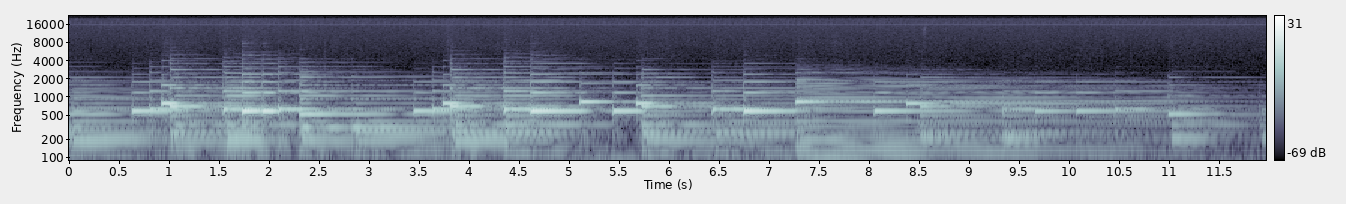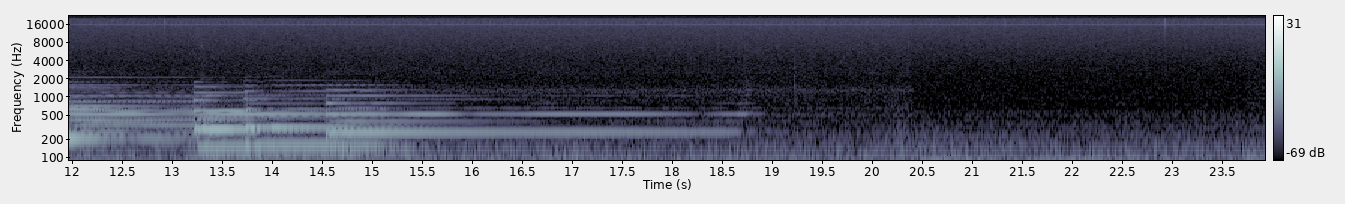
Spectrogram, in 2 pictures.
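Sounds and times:
solo piano mazurka in C minor: 0:00.0 - 0:18.9.

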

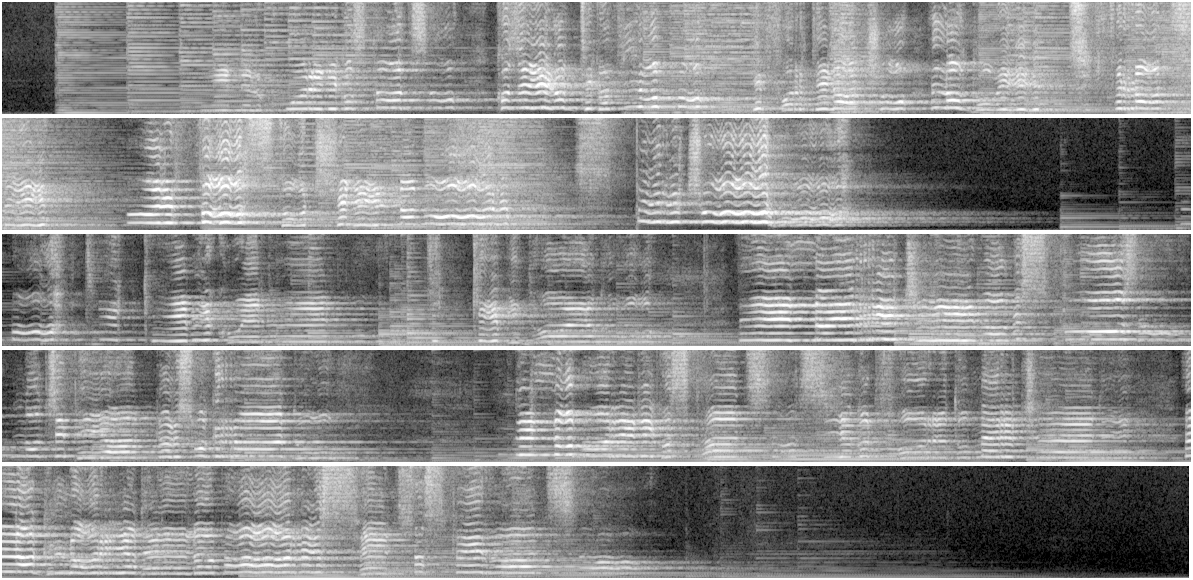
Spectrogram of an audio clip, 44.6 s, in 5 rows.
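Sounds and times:
recitative singing: 0:01.4 - 0:15.8, 0:17.8 - 0:41.1.

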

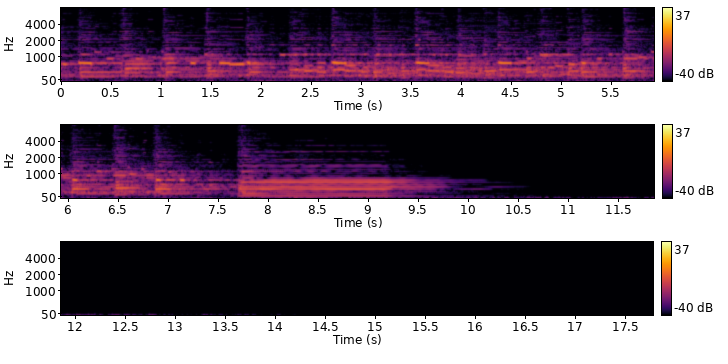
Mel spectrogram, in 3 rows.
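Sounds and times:
recorder and basso continuo playing baroque sonata allegro: 0:00.0 - 0:10.6.

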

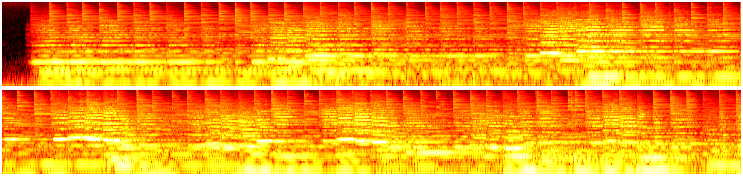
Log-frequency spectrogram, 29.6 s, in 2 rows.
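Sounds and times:
transverse flute concerto movement: 0:00.6 - 0:29.5.

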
